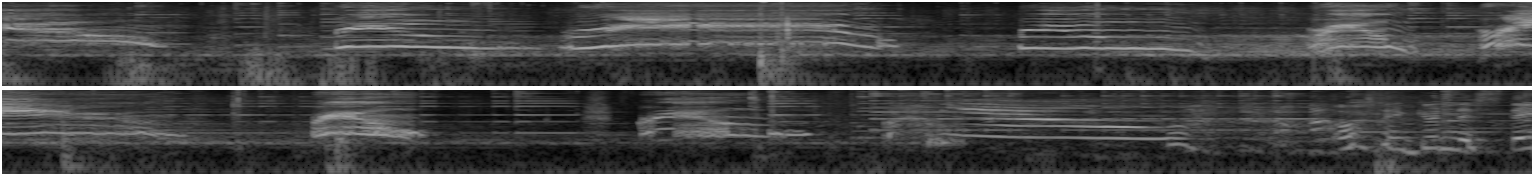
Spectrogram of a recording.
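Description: A cat that has been sucked into a vacuum cleaner meows in a series of drawn-out, wavering cries, some rising into yowls, fairly close. A steady hum and occasional thumps sit underneath.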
